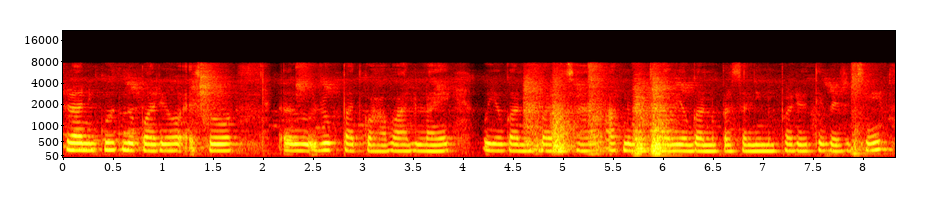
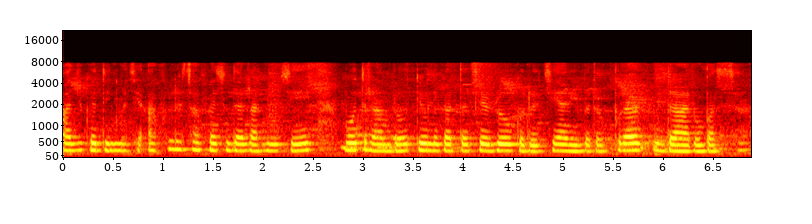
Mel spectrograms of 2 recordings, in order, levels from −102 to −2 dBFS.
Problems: none marked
